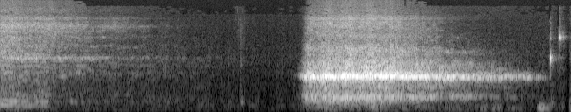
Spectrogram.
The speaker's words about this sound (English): So you're going to breathe in through your nose. Imagine the breath around your heart. Breathe out through your mouth. And imagine the breath coming out through your solar plexus.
